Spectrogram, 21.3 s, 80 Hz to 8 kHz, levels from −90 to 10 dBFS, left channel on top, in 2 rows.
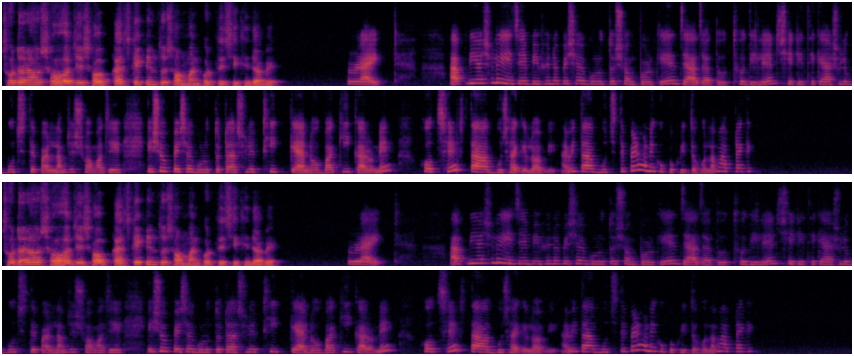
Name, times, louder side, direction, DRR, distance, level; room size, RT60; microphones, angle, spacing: voice 1, 0.0-3.4, right 1 dB, 5° left, 0.8 m, -25 dB
voice 2, 4.3-20.0, left 3 dB, 65° left, 0.7 m, -34 dB
4.2 x 2.7 x 3.4 m
head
